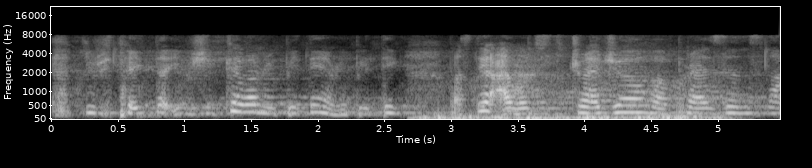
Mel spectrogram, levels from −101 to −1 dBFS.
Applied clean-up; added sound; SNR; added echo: none; Wind; 2 dB; reverberation time 2.8 s.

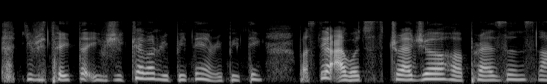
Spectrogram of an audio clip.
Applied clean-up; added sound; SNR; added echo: none; none; none; none.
